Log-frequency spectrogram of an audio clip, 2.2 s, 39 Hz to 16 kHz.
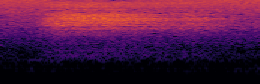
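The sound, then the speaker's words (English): A single slow, deep breath taken during a box breathing exercise, a steady airy hiss that swells, holds for about a second, then gradually fades, with no talking. “Slowly exhale for four. And then hold that empty breath for 4 seconds.”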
